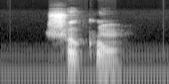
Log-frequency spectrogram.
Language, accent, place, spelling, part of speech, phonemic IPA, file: French, France, Lyon, choquons, verb, /ʃɔ.kɔ̃/, LL-Q150 (fra)-choquons.wav
- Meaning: inflection of choquer: 1. first-person plural present indicative 2. first-person plural imperative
